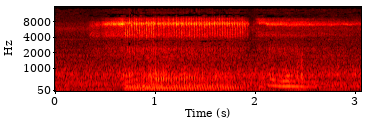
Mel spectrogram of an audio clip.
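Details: A sleeping Boston Terrier lets out a long, raspy, creepy-sounding snore with a fluttering rattle, then a quieter, lower-pitched follow-up breath, over a steady high hiss.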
